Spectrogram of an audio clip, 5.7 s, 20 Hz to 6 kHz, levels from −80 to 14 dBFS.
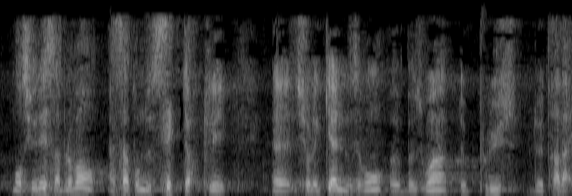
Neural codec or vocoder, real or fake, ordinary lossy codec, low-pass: none; real; AAC, 24 kbps; 5.4 kHz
